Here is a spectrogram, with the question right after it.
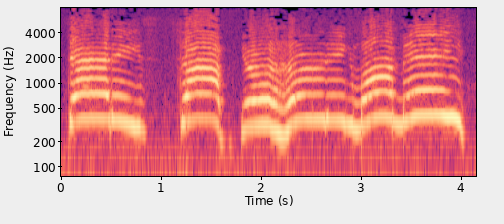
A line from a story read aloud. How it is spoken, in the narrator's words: He screamed piercingly, a high and crystal sound that she heard from far off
